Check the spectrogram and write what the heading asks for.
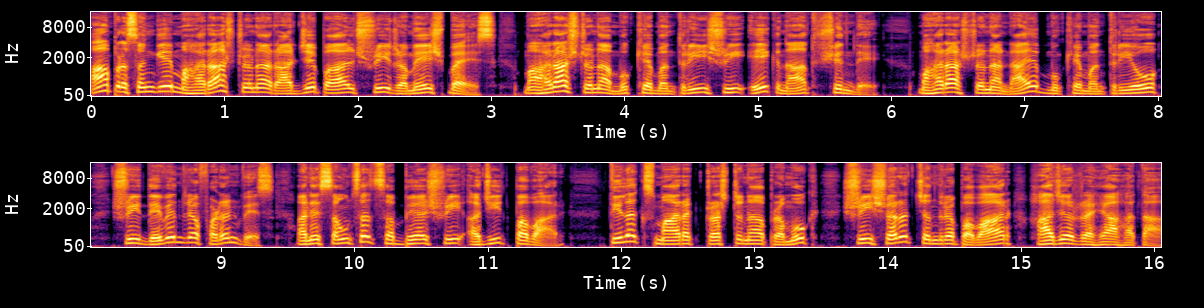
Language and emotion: Gujarati, neutral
